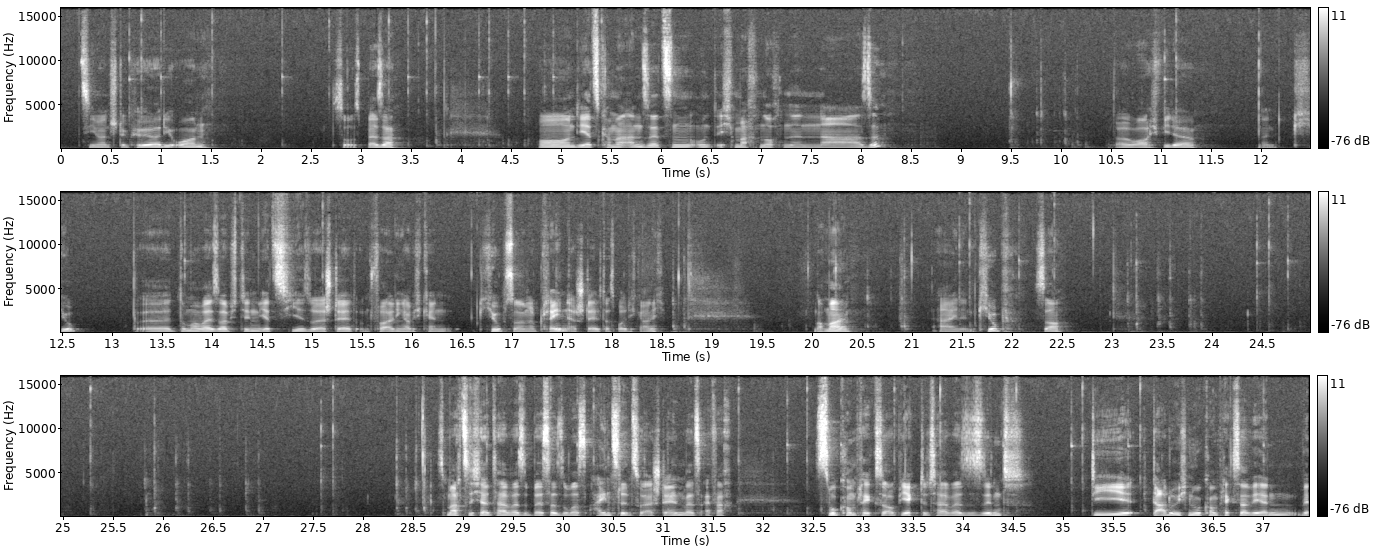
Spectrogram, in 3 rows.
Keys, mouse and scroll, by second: 1.1 middle click, 1.8-2.3 scroll down 1, 2.3-3.9 middle drag, 3.9 scroll up 1, 4.2-8.0 middle drag, 9.8 shift+a, 13.8-15.2 middle drag, 15.2-15.7 scroll down 2, 16.0 scroll down 3, 17.5 ctrl+z, 18.7 Tab, 20.6 shift+a, 22.1-23.2 middle drag, 23.2 g, 24.8-25.9 middle drag, 25.9 g, 28.4 g, 29.3-30.5 middle drag, 30.5 scroll up 1, 31.0 Tab, 31.4-33.7 middle drag, 33.7 right click, 34.5 shift+right click, 35.2 shift+right click, 35.7 shift+right click, 37.1-37.4 middle drag.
